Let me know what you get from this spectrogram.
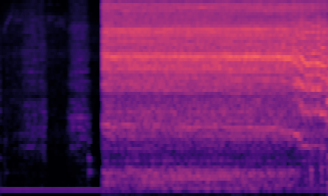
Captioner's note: drilling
